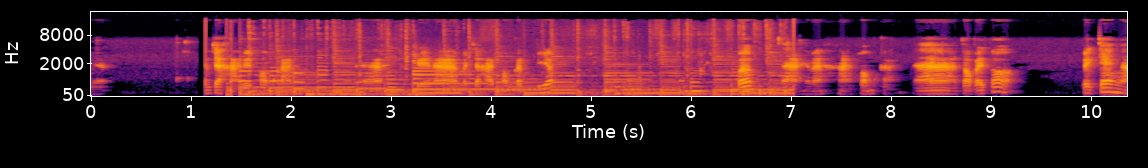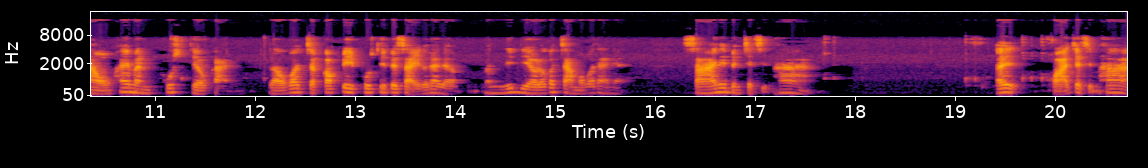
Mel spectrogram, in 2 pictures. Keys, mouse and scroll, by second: 0.8 click, 6.9 click, 11.1 click, 12.0 click, 17.6 click, 19.0 click, 19.6 click, 19.8 click.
